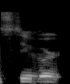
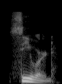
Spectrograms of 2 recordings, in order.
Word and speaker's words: Seward: And then there's a kind of a conversation with him and Jon Stewart. It's not Stewart, it's pronounced Seward.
